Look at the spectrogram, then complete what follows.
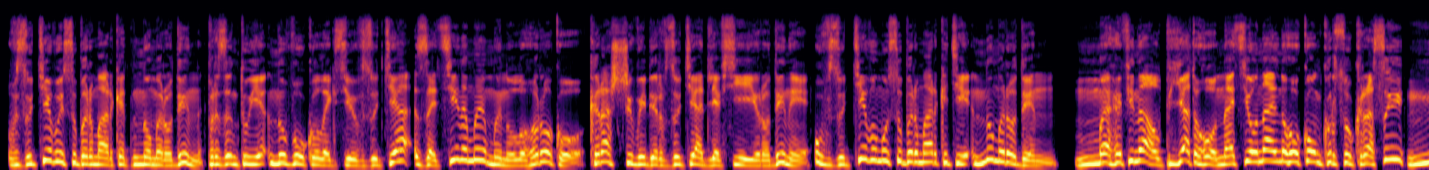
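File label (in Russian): голоса, Ukrainian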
